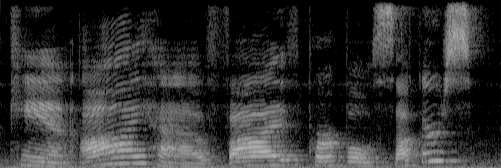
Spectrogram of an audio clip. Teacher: see if we hear our voice go up at the end when we ask the question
